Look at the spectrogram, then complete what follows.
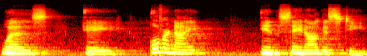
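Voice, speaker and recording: In a room with audible echo, a woman with a fairly high, somewhat breathy voice and a dark, mellow tone speaks very slowly with fairly even intonation. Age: 70s. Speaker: congregation member. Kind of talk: testimony. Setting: church. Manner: halting.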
